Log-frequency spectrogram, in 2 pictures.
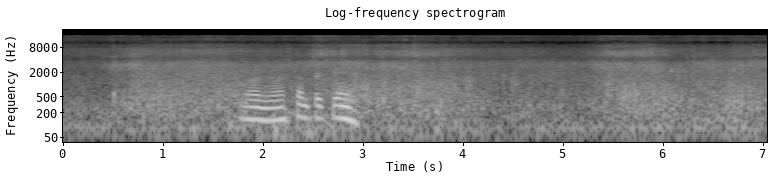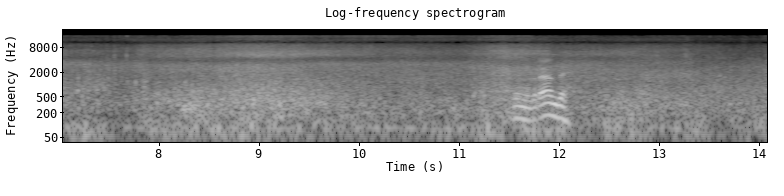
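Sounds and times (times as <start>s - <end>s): wind and surf rushing: 0.0s - 14.0s
wind buffeting microphone: 0.6s - 14.0s.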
